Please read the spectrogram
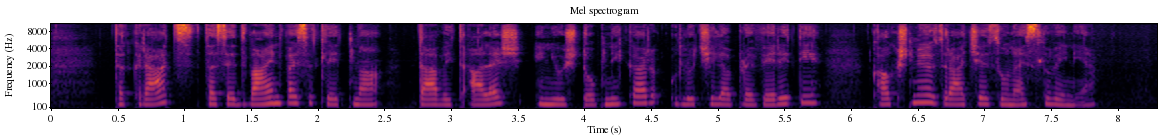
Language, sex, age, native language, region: Slovenian, female, 18-29, Slovenian, Pomurje region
